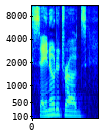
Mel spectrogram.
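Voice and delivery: ordinary talk, nothing marked

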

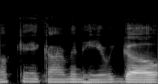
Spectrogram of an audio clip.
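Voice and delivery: normal talking voice

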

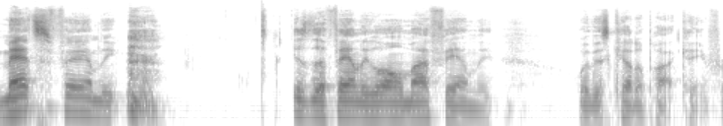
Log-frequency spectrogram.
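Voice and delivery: choked-up voice catching with emotion. Revealing the findings of years of family research, choked up. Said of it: "I'm choked up here talking about this".

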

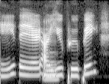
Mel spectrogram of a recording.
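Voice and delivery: soft, creepiest put-on voice. Describing a bathroom prank, imitating the sound played to a stall, creepy voice. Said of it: "it's like the creepiest like voice".

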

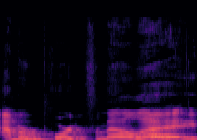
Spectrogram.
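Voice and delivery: put-on Southern drawl. Mimicking a Canadian actress playing an LA reporter: mock deep-South accent. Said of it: "she sounded like she was from the deep south".

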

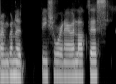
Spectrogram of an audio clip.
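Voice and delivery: usual speaking voice

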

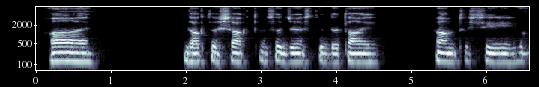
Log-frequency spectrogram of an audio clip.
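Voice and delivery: slow, indistinct mumble, words barely articulated. Recounting how a man walked in and introduced himself, mumbling. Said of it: "he walked in like this and was like mumbling".

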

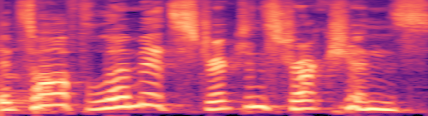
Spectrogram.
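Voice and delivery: very high, swooping, sing-song female bugbear voice. Voicing the character Duggar for the others, in Duggar's lady bugbear voice. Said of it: "that's not bad".

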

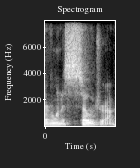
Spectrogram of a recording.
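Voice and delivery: plain

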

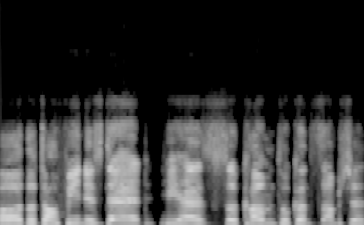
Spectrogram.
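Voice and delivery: screamed announcer-style delivery. In the game, a crier from inside the palace screams out the news. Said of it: "a crier from inside the palace screams out".

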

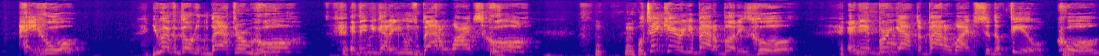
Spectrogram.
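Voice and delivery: lecturing tone, pitched way up. Recalling your basic training at Fort Knox, act out how he taught, imitating Drill Sergeant Walker. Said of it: "And he taught like this".

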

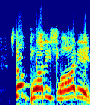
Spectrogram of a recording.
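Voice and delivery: shrill, very high, loud Australian shout. Explaining where the Aussie accent came from, imitating Jared's Aussie shout. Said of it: "hearing Jared shout the word".

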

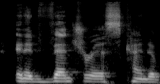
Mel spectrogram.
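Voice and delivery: plain

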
